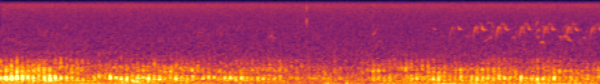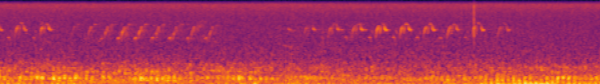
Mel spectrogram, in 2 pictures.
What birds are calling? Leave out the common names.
Chlorodrepanis virens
